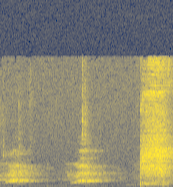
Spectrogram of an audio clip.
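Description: Two faint dog barks, one near the start and one about a second later, followed by a short breath near the end.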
